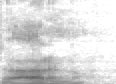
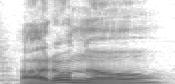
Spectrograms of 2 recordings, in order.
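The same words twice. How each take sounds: First: "I don't know" dropped low and quiet, flat and dismissive; flat indifferent shrug. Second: "I don't know" said higher and lifted, a real undecided question; eager uncertain reply. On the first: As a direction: mumble "I don't know" like it doesn't matter at all. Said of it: "It was". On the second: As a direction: say "I don't know" as if you're honestly torn. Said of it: "She didn't say". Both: Shown as a demonstration.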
